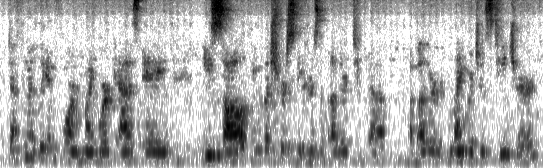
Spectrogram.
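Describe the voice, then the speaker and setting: A woman in her forties from Peru, raised in the US, presents her research in an earnest, explanatory way, her voice pitched slightly high. The recording comes from a roomy conference hall. The mic sits well away from her, and steady background noise runs under her speech. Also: far from the mic. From born in Peru, raised in the US. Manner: earnest, explanatory, builds points step by step. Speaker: assistant professor presenting research.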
